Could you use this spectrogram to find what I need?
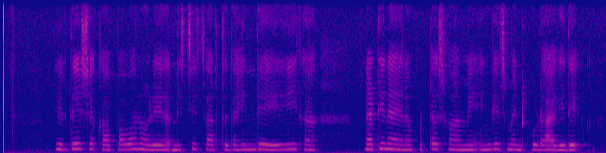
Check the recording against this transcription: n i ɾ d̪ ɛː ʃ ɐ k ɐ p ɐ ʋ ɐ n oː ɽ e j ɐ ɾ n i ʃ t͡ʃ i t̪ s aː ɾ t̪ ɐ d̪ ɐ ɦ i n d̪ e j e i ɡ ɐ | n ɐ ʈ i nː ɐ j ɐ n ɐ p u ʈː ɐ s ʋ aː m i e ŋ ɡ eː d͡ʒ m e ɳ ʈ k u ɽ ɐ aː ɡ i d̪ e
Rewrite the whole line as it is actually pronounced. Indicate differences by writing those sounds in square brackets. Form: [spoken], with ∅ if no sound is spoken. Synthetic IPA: n i ɾ d̪ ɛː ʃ ɐ k ɐ p ɐ ʋ ɐ n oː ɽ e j ɐ ɾ n i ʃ t͡ʃ i t̪ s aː ɾ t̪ ɐ d̪ ɐ ɦ i n d̪ e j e [iː] ɡ ɐ | n ɐ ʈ i [n] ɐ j ɐ n ɐ p u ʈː ɐ s ʋ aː m i e ŋ ɡ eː d͡ʒ m e ɳ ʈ k [uː] ɽ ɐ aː ɡ i d̪ e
